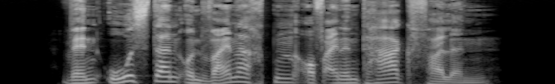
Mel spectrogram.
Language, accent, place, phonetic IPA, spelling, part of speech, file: German, Germany, Berlin, [vɛn ˈoːstɐn ʊnt ˈvaɪ̯ˌnaxtn̩ aʊ̯f ˈaɪ̯nən ˈtaːk ˈfalən], wenn Ostern und Weihnachten auf einen Tag fallen, phrase, De-wenn Ostern und Weihnachten auf einen Tag fallen.ogg
- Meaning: a cold day in July, when pigs fly (never, expressed idiomatically)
